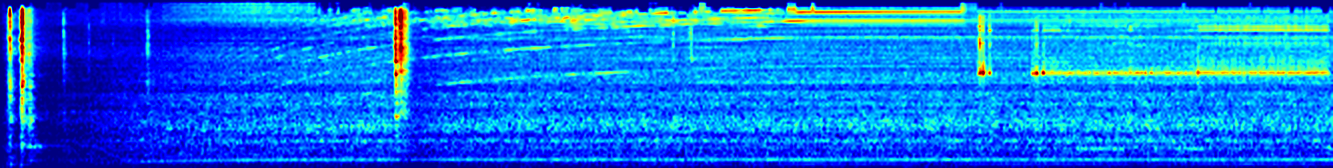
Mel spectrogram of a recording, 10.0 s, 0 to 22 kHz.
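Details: Gateway LP Mini Tower KAD K7-700 (AMD Athlon 700 MHz) hard drive: steady mid-pitched hum spinning up within a second into an even drone, occasional faint clicks. Healthy drive running normally.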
